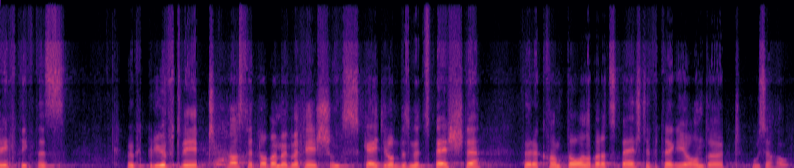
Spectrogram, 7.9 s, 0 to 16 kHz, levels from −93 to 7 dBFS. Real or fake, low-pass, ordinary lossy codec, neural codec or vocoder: fake; 14.4 kHz; Opus, 16 kbps; autoencoder, 48 kHz, 32 numbers a frame, DAC-VAE, trained on Japanese speech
